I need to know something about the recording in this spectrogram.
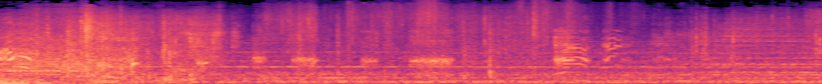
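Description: Horror film soundtrack: a low rumbling drone under a woman's short, strained cries and whimpers, several in quick succession in the middle.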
